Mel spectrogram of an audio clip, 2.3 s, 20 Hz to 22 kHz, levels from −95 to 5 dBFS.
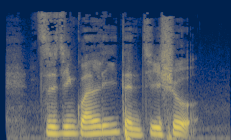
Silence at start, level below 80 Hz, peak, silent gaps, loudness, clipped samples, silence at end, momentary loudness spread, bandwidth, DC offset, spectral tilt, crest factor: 0.15 s; -34 dBFS; 0 dBFS; none; -14 LUFS; under 0.1%; 0.35 s; 5 LU; 16.5 kHz; under 0.1%; -6 dB/octave; 14 dB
